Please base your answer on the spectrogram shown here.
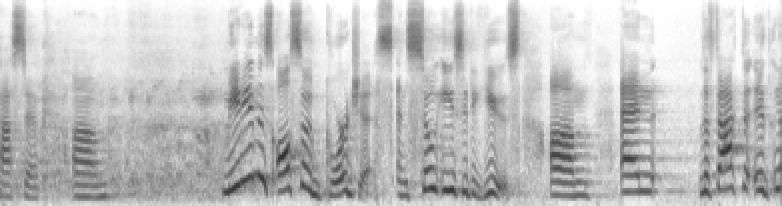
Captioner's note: laughter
